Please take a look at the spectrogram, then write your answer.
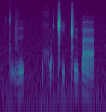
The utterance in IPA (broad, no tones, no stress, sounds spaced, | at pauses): tʷ ḭ v ɨ | χʷ a̰ ǁʰ i ǁ ʉ p a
